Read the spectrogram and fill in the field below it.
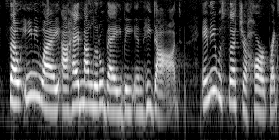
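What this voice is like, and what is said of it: Southern Tennessee accent. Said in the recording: “my southern accent ... I'm from Tennessee, but people still made fun of my accent”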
